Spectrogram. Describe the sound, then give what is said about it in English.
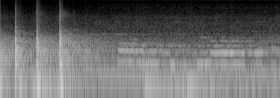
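Three firm, evenly spaced knocks with a fist on an apartment door in a hallway, fairly loud, then a low steady hum with faint tonal lines lingers in the background. “Julia stands outside the door and leans in. She raises her fist.”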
